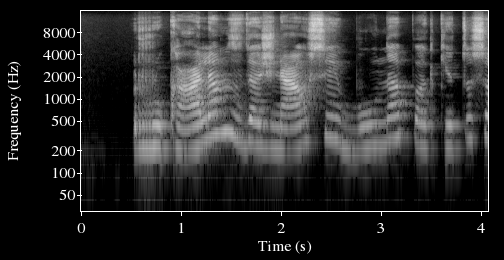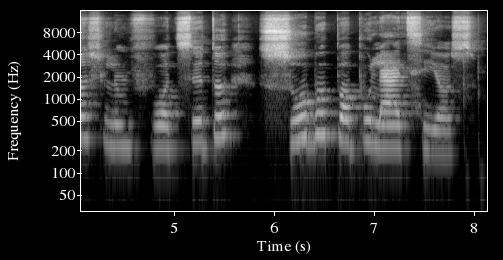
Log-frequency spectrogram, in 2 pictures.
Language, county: Lithuanian, Vilnius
